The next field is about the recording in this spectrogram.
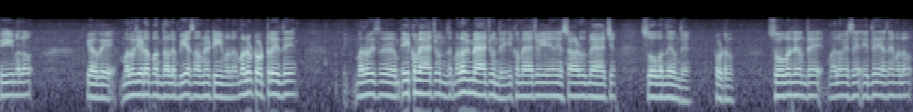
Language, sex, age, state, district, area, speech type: Dogri, male, 18-30, Jammu and Kashmir, Jammu, urban, spontaneous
